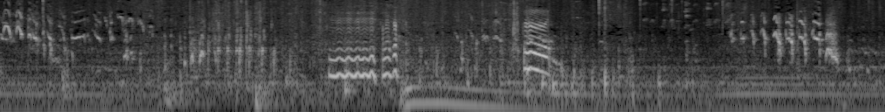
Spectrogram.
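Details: German Pointer puppies having their nails trimmed, reacting with high-pitched whines: a steady nasal whimper, then a sharp, quickly falling yelp, amid scattered squeaky cries, with a low human voice speaking between them.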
